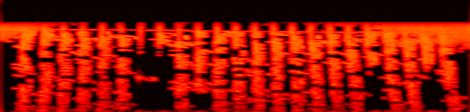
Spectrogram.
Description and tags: [AudioPaint] mysterious audio scripts
Created with AudioPaint from an old photo of my notebook with a silly unended story. I hope you don’t parse the words and contemplate on weird audio bits instead. :D
abstract, audiopaint, effect, electronic, image, image-to-sound, rhytmic, weird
